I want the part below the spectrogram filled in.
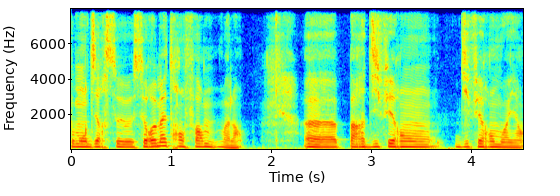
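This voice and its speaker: A woman with a very deep, low pitch. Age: 40s. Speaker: team leader and wellness event organiser. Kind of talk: radio interview. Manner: hesitant, many fillers.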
